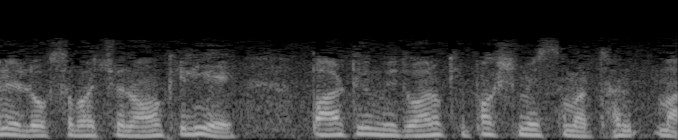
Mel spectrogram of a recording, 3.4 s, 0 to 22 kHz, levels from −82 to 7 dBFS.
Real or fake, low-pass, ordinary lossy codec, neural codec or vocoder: real; 7.2 kHz; none; none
